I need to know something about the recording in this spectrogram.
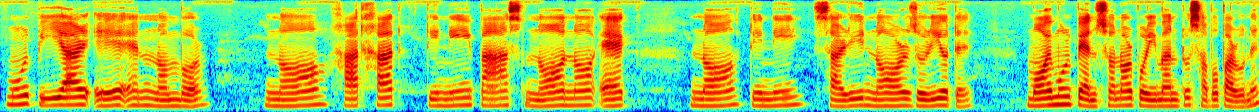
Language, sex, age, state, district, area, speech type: Assamese, female, 60+, Assam, Golaghat, rural, read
